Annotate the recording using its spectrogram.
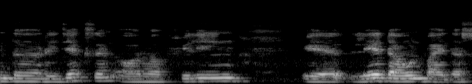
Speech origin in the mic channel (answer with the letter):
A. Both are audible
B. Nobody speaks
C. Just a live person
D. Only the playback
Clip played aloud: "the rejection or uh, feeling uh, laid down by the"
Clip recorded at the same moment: D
